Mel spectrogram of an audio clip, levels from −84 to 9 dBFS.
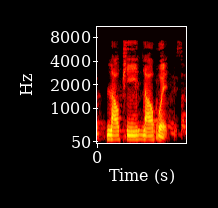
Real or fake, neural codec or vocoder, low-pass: fake; codec, 16 kHz, 8 kbps, FreqCodec, larger model; 7.2 kHz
